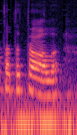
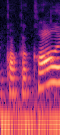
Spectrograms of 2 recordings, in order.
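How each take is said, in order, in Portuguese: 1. Os sons de K são trocados por sons de T. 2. A palavra usa sons de K em toda ela. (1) "ele fala Totatola" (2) "ao invés dele falar"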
